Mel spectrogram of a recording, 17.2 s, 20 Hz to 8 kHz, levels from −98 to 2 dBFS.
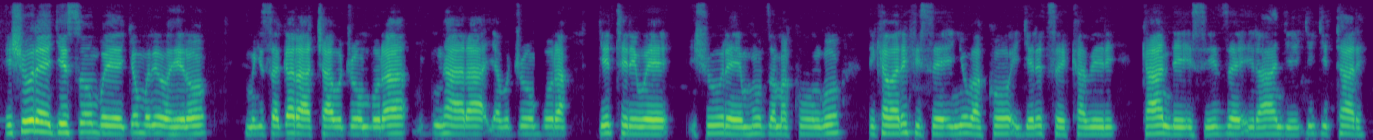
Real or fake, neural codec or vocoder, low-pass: real; none; 7.2 kHz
